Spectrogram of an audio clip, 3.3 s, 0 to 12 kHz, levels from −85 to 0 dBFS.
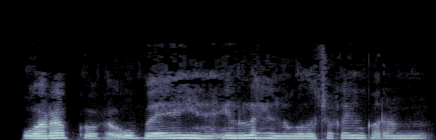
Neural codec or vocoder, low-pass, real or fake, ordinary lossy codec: codec, 24 kHz, 3 kbps, HILCodec; 10.8 kHz; fake; MP3, 32 kbps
